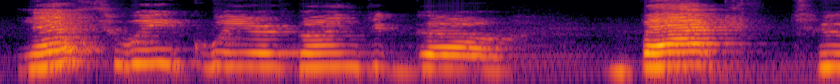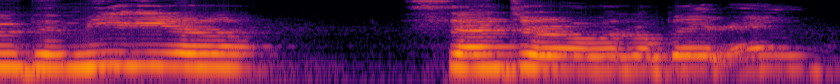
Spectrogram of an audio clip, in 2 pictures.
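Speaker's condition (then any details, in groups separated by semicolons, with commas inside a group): Cerebral palsy; brain injury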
